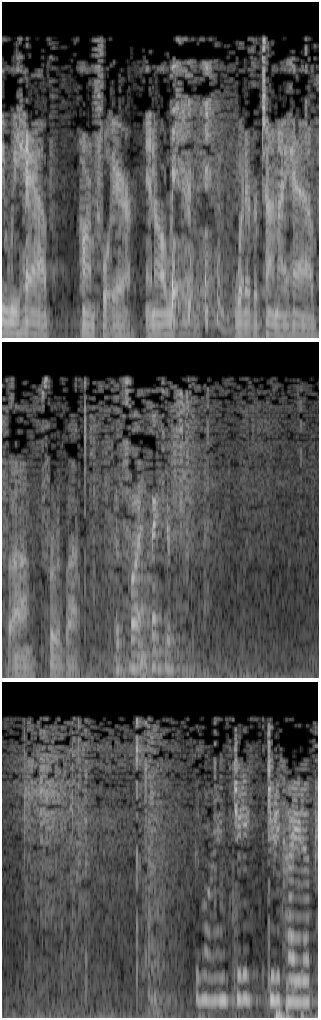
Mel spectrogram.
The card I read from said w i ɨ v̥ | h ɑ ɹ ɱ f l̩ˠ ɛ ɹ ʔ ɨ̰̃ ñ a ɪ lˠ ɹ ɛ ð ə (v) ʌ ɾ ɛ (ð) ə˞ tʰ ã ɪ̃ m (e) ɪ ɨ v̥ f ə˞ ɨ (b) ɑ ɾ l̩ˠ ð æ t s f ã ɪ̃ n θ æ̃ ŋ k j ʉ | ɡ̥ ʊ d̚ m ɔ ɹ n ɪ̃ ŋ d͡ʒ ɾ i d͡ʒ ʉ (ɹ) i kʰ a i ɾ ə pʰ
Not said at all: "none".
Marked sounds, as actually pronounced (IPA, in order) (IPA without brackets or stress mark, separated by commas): w, v, a, b, ɾ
